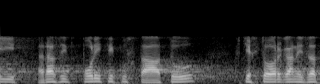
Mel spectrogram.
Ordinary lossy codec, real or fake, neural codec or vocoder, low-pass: Opus, 32 kbps; real; none; 3.6 kHz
